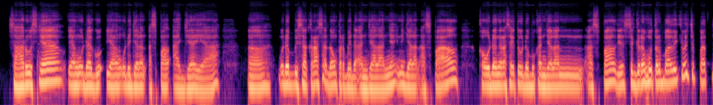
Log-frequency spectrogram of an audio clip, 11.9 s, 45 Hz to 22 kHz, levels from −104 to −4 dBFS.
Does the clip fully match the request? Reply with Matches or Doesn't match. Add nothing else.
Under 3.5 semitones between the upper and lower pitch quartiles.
Matches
